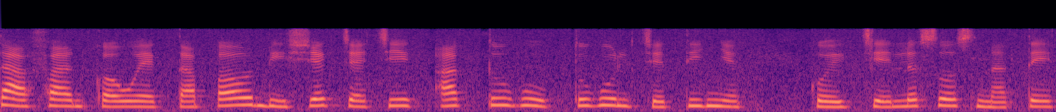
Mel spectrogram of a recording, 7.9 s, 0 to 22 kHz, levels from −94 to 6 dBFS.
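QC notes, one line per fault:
5.72–6.08 s: comfort noise in place of the background. For 360 ms the room's detailed background gives way to steady, featureless noise about 2 dB quieter. The sound itself continues, which sets it apart from a dropout, and likely comes from discontinuous transmission.
6.52 s: sound dropped by the voice detector. About 20 ms of the speech itself is lost and replaced by flat noise. Here actual sound goes missing, not just background, likely because the detector misread it as silence.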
